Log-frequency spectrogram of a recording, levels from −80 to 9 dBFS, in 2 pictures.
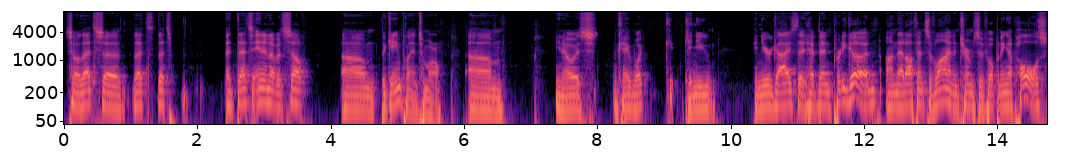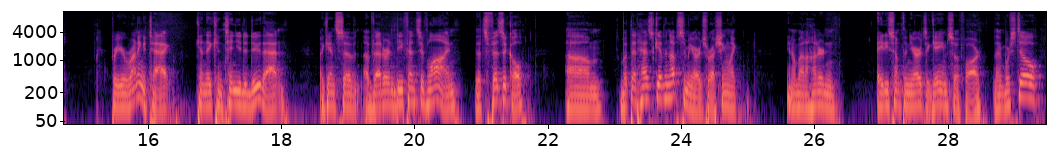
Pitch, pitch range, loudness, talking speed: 100 Hz, 90-110 Hz, -21 LUFS, 175 wpm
